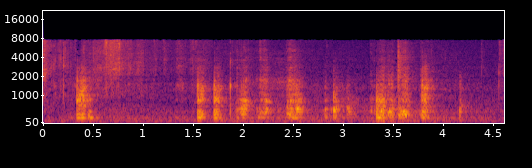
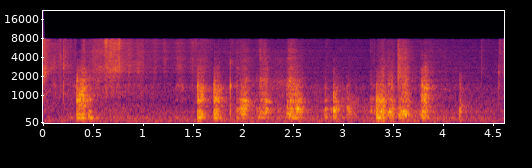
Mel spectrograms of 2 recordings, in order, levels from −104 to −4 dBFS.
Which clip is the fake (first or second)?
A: second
